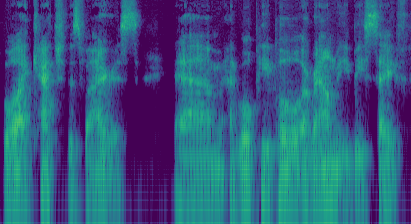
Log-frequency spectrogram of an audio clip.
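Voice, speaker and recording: A psychotherapist with a South African accent, answering interview questions in a measured, reflective way over a video call, with frequent ums. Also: male voice, fairly low pitch, flat delivery, a little mellow.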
